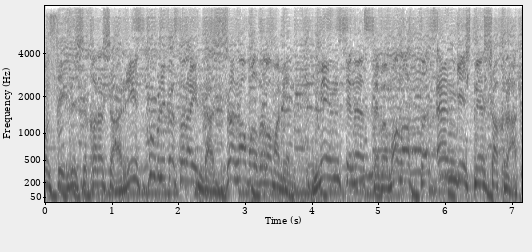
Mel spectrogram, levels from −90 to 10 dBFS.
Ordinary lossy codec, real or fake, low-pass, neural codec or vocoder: Opus, 16 kbps; real; 7.2 kHz; none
